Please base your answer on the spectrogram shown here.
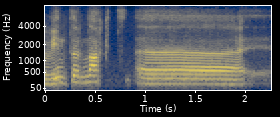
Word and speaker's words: Winternacht: How is this pronounced? It's like Winternacht. Yeah, it's Winternacht. It's like a night, winter night, Yeah, exactly.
